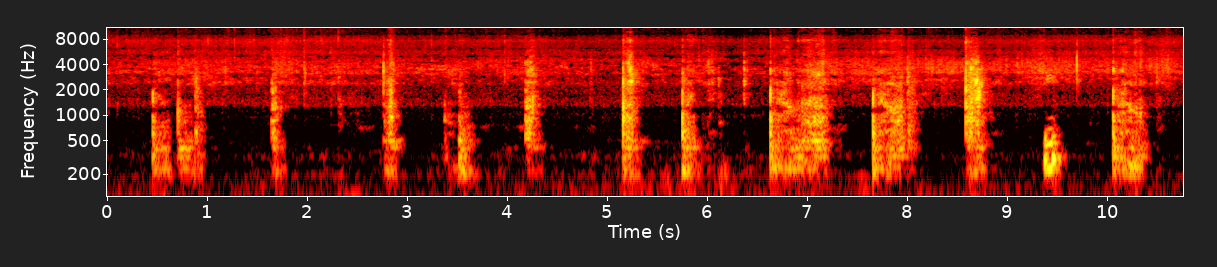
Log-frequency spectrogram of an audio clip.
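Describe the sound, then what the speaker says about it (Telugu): Dried fish curry with chili powder is stirred gently in a pan, with repeated scraping spoon strokes in an irregular rhythm over a soft, continuous sizzle, close and clear. "ఇందులోనే కొద్దిగా కారం కూడా వేసుకొని ఇదంతా బాగా కలుపుకోవాలి."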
